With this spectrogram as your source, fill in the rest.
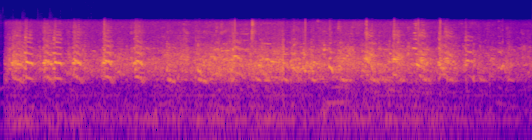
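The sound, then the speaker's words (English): Turkeys gobbling loudly and continuously at the annual Thanksgiving turkey pardon at the White House in Washington, their rapid warbling calls overlapping with no voices. “President Joe Biden kicked off Thanksgiving week spending time with service members and sparing two turkeys from becoming someone's dinner”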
